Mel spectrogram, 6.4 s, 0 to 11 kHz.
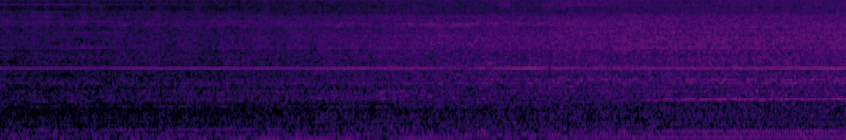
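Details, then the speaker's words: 2002 Silverado 2500HD that only clicked at the starter, now with solid ground: catches and settles into steady low rumble; normal start, hard start caused by bad ground strap between block and body/frame. "and now it'll do just fine each time hard start due to a bad ground strap to the block"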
